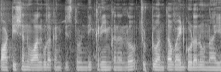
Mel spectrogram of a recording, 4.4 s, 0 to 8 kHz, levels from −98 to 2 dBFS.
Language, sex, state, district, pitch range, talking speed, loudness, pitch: Telugu, male, Andhra Pradesh, Visakhapatnam, 100-105 Hz, 160 wpm, -18 LUFS, 105 Hz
